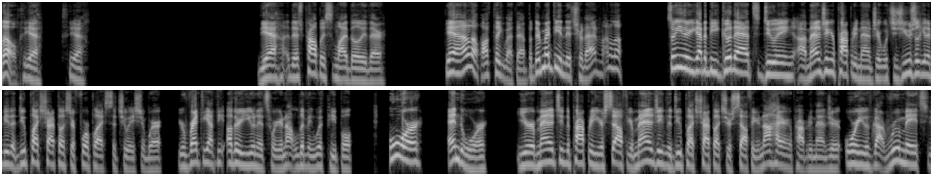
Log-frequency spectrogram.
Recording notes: This was a live class recorded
